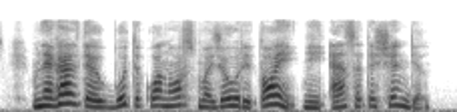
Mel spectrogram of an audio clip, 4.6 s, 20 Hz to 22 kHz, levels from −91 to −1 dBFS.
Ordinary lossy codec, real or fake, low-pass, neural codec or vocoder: AAC, 32 kbps; fake; 9.9 kHz; autoencoder, 22.05 kHz, a latent of 192 numbers a frame, VITS, trained on many speakers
